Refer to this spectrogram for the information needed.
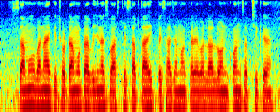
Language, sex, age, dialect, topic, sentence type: Maithili, male, 25-30, Angika, banking, question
